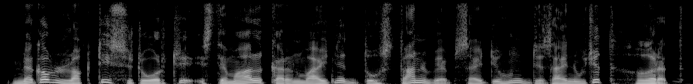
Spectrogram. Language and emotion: Kashmiri, surprised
